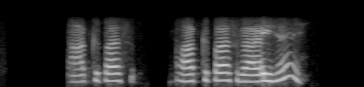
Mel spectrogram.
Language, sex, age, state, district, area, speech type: Hindi, female, 60+, Uttar Pradesh, Pratapgarh, rural, conversation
